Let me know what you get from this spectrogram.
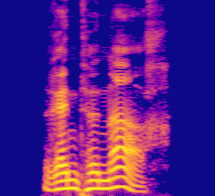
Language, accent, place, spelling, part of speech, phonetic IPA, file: German, Germany, Berlin, rennte nach, verb, [ˌʁɛntə ˈnaːx], De-rennte nach.ogg
- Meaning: first/third-person singular subjunctive II of nachrennen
